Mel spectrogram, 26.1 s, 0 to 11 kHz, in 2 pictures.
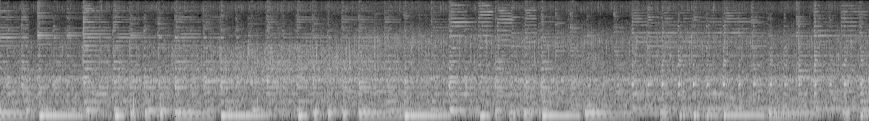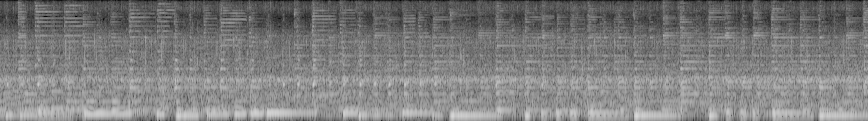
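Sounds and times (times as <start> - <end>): background music with bass line: 0.0 - 26.0
steady rain falling: 0.0 - 26.0.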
